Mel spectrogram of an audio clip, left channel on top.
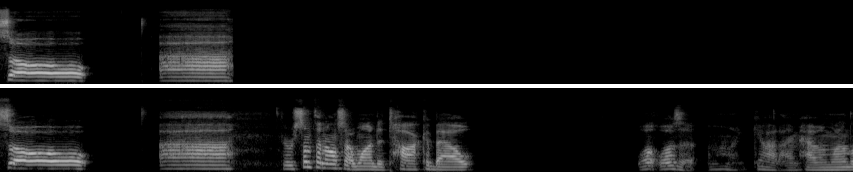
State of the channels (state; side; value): drops out; left; at 2.4 s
